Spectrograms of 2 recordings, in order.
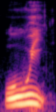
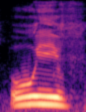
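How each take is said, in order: First: The word is reduced, dropping its final sound. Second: The word is said in full with its final sound. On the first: The speaker calls it right. "Instead we say we" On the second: The speaker calls it wrong. "we don't say with probabilities"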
